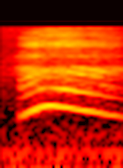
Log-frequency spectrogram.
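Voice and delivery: high, soft intake of breath; shocked gasp. Real, not acted. Reader reacts to the culprit's name, gasping softly. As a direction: gasp at a plot twist.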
